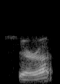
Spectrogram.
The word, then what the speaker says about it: Saira: So today's special guest is Saira. She is, and it's pronounced Sarah, even though it's spelled S-A-I-R-A.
